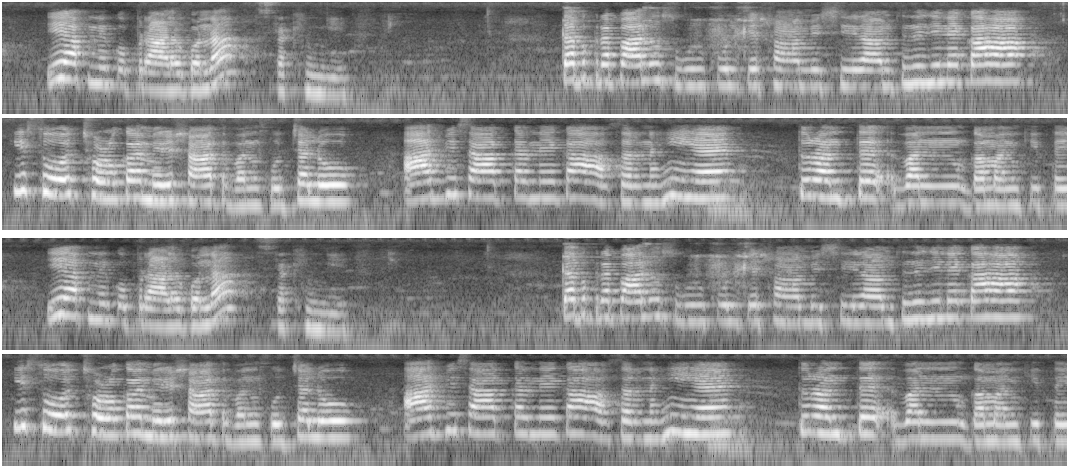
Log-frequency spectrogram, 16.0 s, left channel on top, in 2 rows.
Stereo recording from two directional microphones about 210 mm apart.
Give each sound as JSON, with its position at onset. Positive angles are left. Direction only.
{"t": 0.3, "sound": "a woman's voice", "side_deg": 10}
{"t": 4.2, "sound": "a woman's voice", "side_deg": 15}
{"t": 5.8, "sound": "a woman's voice", "side_deg": 15}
